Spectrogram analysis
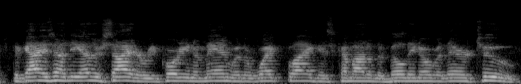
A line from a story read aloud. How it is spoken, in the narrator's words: yelled out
